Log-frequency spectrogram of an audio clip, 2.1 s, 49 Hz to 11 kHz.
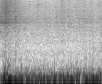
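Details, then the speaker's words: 1976 Ford F100 street rod pickup with a 390 V8 at idle: deep, even rumble with a slight lope and no knocks or ticks; healthy idle. "Look at that 390, a little rumble to it."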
